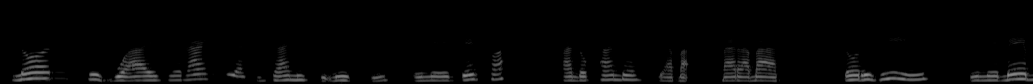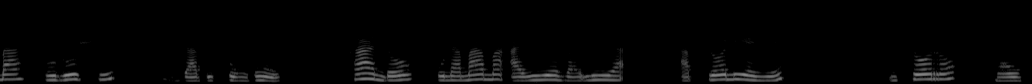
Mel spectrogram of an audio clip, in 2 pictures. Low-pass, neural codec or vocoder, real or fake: 3.6 kHz; none; real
